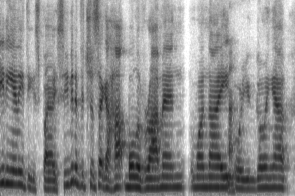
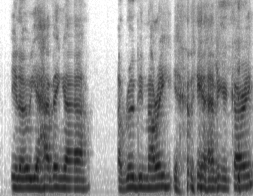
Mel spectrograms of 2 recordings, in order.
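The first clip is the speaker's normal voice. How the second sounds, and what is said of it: Put-on Cockney accent, Dick Van Dyke-style. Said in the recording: “my accents got better ... Very Dick Van Dyke.”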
